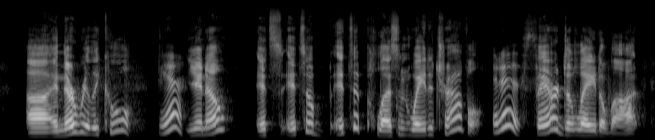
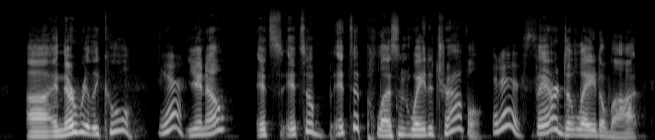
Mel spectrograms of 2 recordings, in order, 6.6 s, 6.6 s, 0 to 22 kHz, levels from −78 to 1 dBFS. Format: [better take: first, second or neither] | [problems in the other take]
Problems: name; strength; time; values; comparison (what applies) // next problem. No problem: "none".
second | thin; very; fading below 450 Hz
